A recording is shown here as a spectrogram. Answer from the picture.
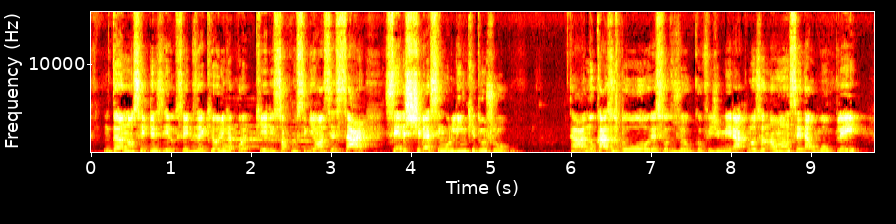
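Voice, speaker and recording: A woman at a fairly high pitch, with ordinary pitch variation and a fairly quick pace, over noticeable background noise. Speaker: amateur game developer. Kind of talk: casual explanation. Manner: fast.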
